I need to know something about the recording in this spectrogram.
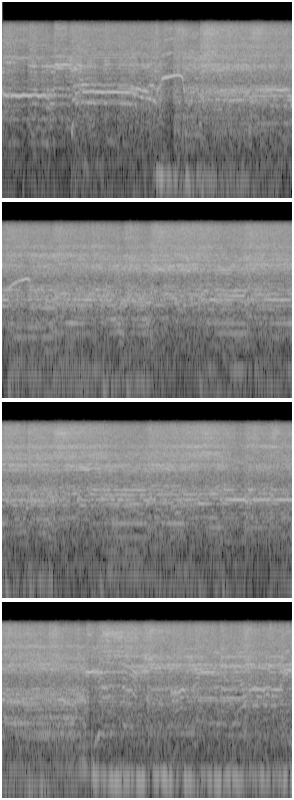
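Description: Live rock band playing over a concert PA, heard from within the crowd: electric guitar lines with bent notes, over bass that drops in and out.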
